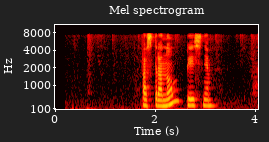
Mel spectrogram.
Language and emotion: Russian, neutral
